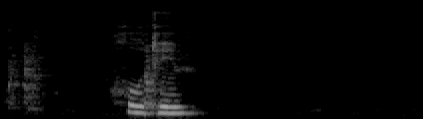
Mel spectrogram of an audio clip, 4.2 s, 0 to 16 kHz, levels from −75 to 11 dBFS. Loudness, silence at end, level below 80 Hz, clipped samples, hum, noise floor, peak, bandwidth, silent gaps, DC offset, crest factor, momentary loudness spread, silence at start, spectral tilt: -29 LUFS; 2.3 s; -78 dBFS; under 0.1%; none; -77 dBFS; -16 dBFS; 11.5 kHz; none; under 0.1%; 20 dB; 21 LU; 0.1 s; -6.5 dB/octave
